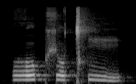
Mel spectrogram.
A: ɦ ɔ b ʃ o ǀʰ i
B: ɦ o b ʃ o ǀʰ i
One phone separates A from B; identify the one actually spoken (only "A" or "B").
B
